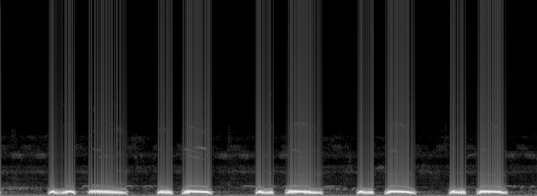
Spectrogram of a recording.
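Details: Rhythmic low cooing by a young spotted dove being trained on an earthen contest ground for the first time, with a short pulsed note and a longer steady coo alternating roughly once per second.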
